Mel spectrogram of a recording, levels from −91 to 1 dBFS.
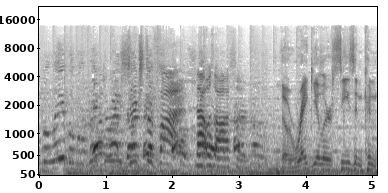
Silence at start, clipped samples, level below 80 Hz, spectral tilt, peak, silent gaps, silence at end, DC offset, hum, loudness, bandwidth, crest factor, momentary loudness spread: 0 s; under 0.1%; -38 dBFS; -4 dB/octave; -8 dBFS; none; 0 s; under 0.1%; none; -24 LUFS; 14 kHz; 16 dB; 9 LU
